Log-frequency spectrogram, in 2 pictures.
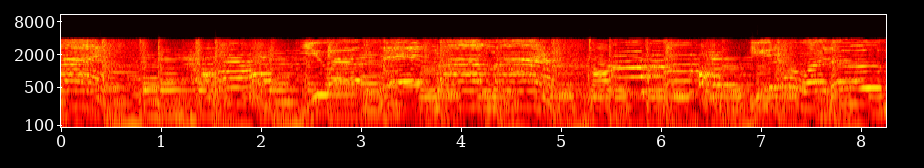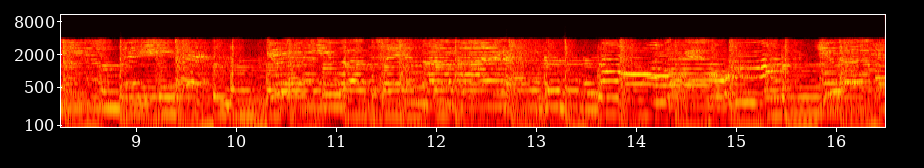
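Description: Live blues band playing: electric guitar, upright bass and drums, with a voice singing at the microphone.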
